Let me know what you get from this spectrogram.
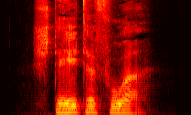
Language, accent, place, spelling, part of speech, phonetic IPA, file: German, Germany, Berlin, stellte vor, verb, [ˌʃtɛltə ˈfoːɐ̯], De-stellte vor.ogg
- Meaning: inflection of vorstellen: 1. first/third-person singular preterite 2. first/third-person singular subjunctive II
